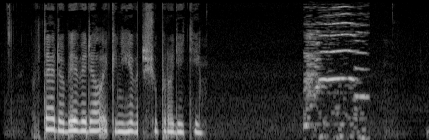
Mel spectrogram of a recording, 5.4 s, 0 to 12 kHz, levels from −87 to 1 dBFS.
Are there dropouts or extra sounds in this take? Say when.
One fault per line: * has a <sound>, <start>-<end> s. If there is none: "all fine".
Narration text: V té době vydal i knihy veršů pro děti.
* has a dropout, 1.7-1.8 s
* has a squeak, 3.8-4.6 s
